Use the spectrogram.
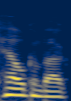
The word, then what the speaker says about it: Helgenberger: When I saw Marg Helgenberger, I was like, they must have said that wrong.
